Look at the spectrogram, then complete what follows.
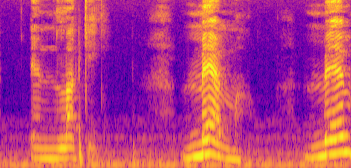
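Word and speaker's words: מ: Mem pronounced like a M in Mary.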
